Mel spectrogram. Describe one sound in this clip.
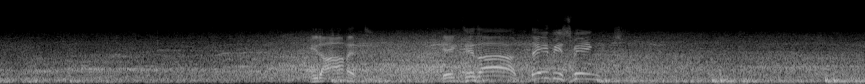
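A large stadium crowd cheers and chants loudly outdoors.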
